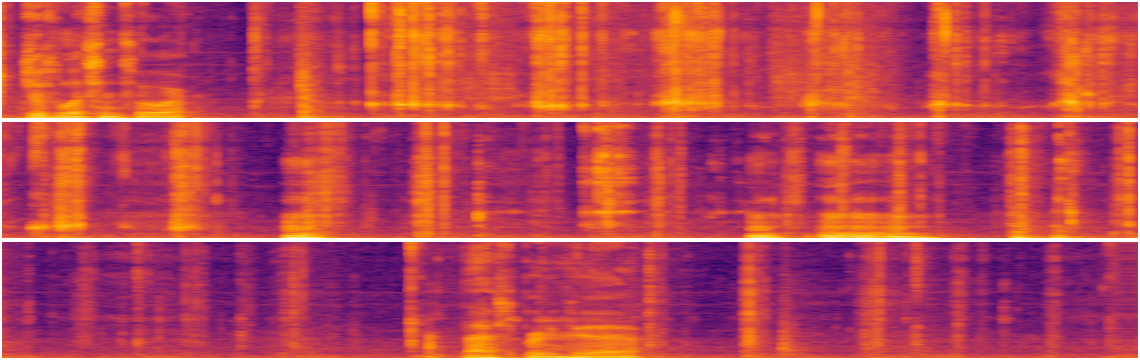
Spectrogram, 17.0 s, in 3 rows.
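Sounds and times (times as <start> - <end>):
crunchy chewing: 1.3 - 10.5, 11.1 - 13.6, 14.6 - 17.0
person humming mm: 7.2 - 7.4, 9.5 - 10.5.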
